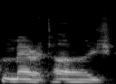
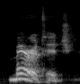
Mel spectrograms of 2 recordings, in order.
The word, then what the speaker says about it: Meritage: wine maker portmanteau and it's actually a combination of the word merit and heritage and is pronounced Meritage so a Meritage from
